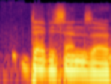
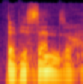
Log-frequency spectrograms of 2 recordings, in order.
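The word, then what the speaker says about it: De Vicenzo: And that was DiVincenzo in 67, yeah? – DeVincenzo, apparently that's how you pronounce it. DeVincenzo.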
